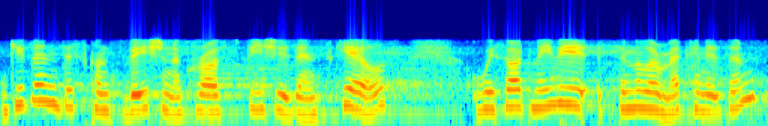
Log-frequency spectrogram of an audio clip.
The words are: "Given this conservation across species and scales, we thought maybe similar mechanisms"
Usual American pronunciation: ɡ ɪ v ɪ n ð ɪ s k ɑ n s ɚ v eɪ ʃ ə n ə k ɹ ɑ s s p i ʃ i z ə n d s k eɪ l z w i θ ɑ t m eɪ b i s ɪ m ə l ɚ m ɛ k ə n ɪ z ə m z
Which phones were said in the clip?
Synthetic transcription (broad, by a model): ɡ ɪ v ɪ n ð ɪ s k ɑ n s ɚ v eɪ ʃ ə n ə k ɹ ɑ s s p i ʃ i z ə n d s k eɪ l z w i θ ɑ t m eɪ b i s ɪ m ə l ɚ m ɛ k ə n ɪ z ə m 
